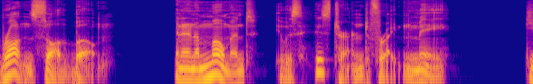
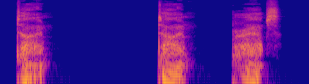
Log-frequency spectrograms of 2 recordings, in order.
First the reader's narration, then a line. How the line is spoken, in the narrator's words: he muttered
